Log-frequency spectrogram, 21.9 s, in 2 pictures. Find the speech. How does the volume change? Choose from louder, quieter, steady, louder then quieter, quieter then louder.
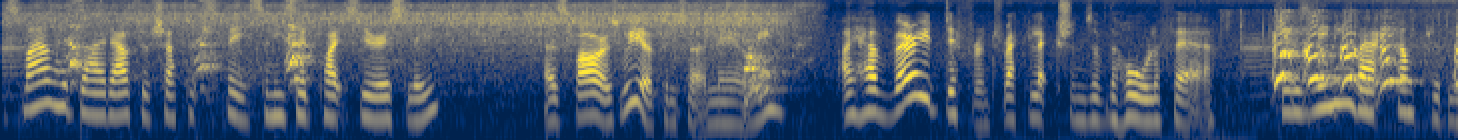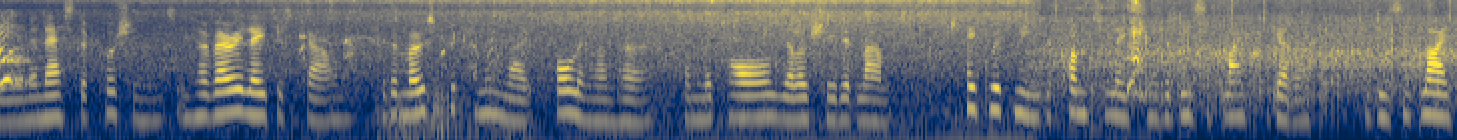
steady.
